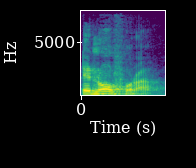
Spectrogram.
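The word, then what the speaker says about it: Ctenophora: तापर एटा टेनोफोरा, सिने जे टेरिडोफाइटा थिला, पीटी थिला, सिने सीटी अछि, एइडे मध्य सीटा साइलेंट रहूची आको कौन कहबा टेनोफोरा तापर प्लाटीहेलमिन्थेस तापर आस्कहेलमिन्थेस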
